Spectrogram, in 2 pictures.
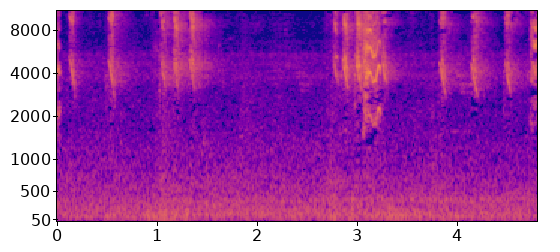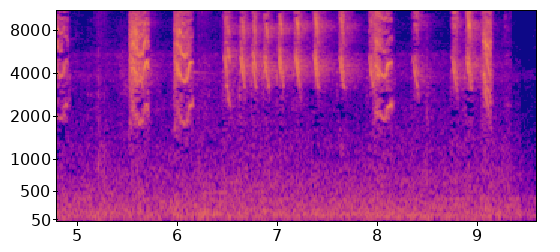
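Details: Female double-collared seedeater (coleiro tui tui) calling to stimulate a male: an irregular, fairly dense stream of short, sharp, high-pitched chips, some doubled or in quick clusters, with a soft background hiss.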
